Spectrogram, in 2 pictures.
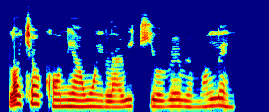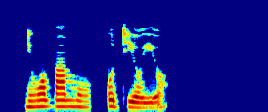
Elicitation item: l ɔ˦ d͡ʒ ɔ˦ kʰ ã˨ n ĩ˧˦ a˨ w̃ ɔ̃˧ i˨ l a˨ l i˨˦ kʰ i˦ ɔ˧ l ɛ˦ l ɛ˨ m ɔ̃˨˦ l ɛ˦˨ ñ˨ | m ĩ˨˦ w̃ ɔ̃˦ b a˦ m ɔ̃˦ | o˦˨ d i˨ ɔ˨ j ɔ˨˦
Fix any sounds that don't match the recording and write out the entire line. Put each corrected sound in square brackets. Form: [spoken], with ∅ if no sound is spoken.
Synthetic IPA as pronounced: l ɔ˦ d͡ʒ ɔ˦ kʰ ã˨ n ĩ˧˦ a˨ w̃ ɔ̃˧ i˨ l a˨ [ɾ] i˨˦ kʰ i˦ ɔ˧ [ɾ] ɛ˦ [ɾ] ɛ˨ m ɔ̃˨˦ l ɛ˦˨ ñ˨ | [n] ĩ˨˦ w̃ ɔ̃˦ b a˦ m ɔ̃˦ | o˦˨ d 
